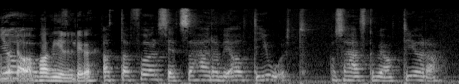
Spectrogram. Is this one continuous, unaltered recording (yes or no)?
no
